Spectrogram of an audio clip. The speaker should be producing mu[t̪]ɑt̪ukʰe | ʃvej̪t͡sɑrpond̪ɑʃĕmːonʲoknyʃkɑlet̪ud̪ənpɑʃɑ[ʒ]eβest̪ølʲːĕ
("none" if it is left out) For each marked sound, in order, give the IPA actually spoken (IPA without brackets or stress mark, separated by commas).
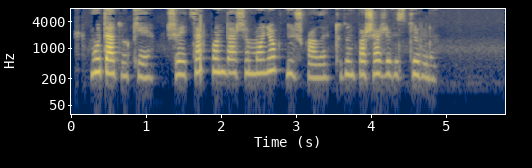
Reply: t̪, ʒ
